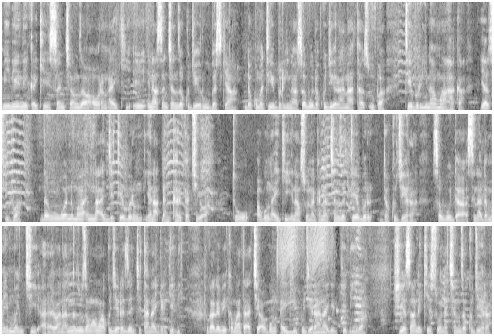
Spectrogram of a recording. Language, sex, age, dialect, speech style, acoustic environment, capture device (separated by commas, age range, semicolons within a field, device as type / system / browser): Hausa, male, 25-34, Nigeria - Kano, happy, silence, mobile / Linux / Chrome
